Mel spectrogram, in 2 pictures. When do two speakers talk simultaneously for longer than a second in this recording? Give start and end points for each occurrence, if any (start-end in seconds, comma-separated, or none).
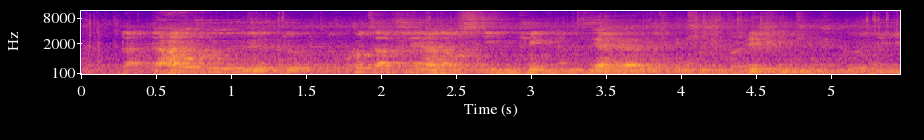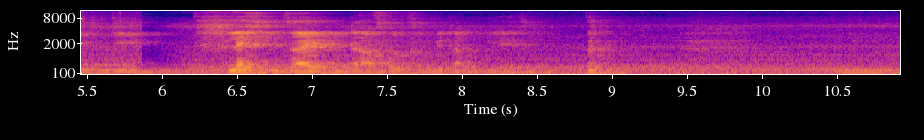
3.4-5.0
